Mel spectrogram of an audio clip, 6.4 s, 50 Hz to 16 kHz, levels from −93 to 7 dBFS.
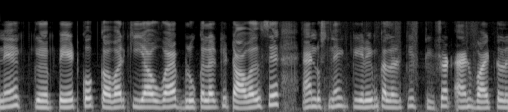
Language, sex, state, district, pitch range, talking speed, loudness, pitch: Hindi, female, Bihar, Jahanabad, 215-245 Hz, 210 wpm, -20 LUFS, 225 Hz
